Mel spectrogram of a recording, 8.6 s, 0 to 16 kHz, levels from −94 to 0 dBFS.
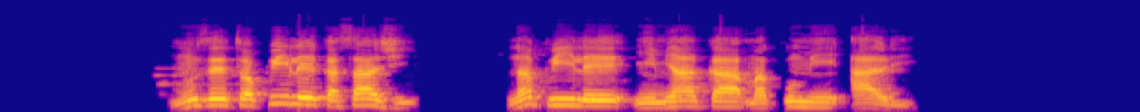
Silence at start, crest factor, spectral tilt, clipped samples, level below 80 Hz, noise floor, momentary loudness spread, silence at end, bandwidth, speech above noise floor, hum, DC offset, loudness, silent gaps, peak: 1.3 s; 18 dB; -7.5 dB/octave; under 0.1%; -66 dBFS; under -90 dBFS; 11 LU; 1.7 s; 7.2 kHz; over 75 dB; none; under 0.1%; -15 LUFS; 3.17-3.74 s; 0 dBFS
